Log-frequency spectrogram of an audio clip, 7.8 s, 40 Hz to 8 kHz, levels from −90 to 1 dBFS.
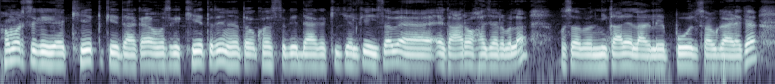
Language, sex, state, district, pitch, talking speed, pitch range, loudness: Maithili, male, Bihar, Araria, 135 Hz, 195 wpm, 130-140 Hz, -12 LUFS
